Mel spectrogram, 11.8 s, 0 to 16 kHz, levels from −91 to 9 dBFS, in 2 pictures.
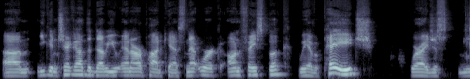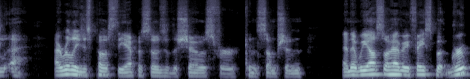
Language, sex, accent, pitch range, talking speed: English, male, American, 125-155 Hz, 185 wpm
